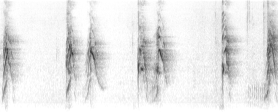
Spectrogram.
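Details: Young female Toy Fox Terrier named Willow, puzzling over a pig's ear during play time: a series of seven shrill yips, mostly in quick pairs, with clean quiet gaps between bursts.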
